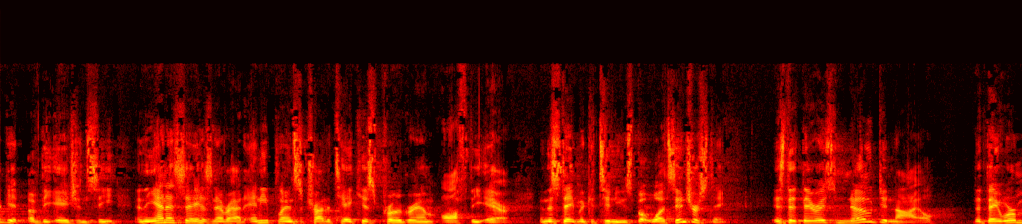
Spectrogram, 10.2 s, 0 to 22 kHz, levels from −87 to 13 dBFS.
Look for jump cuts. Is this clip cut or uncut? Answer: uncut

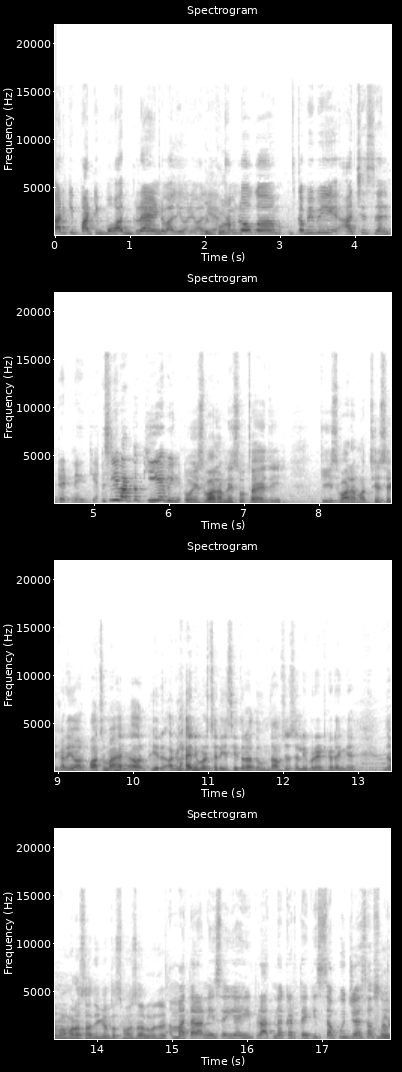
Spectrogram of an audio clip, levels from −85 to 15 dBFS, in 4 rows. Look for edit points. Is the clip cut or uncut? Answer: cut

